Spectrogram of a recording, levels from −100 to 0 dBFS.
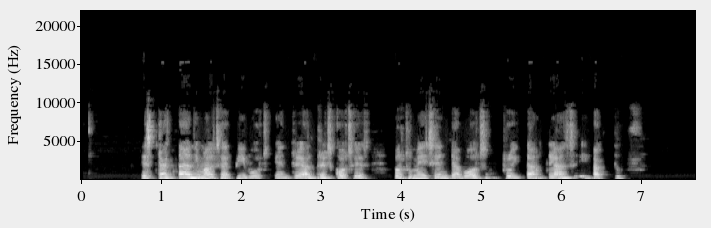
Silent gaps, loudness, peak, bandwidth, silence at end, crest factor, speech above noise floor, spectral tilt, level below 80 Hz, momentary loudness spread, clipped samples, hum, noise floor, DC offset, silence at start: none; -18 LUFS; -2 dBFS; 9.4 kHz; 0.9 s; 18 dB; 71 dB; -5.5 dB/octave; -58 dBFS; 14 LU; under 0.1%; none; -89 dBFS; under 0.1%; 0.75 s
